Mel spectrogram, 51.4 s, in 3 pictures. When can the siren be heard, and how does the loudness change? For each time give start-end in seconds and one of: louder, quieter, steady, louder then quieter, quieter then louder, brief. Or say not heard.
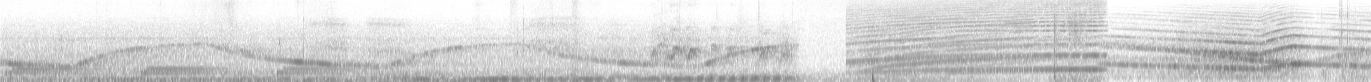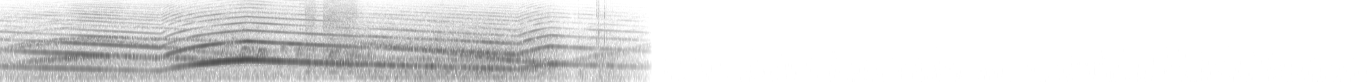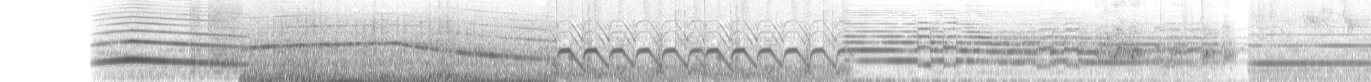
0.0-25.2 louder
35.4-51.3 quieter.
